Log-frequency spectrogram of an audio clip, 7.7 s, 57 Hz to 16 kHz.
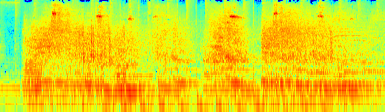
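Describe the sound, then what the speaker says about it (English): A turbocharged AE86 Levin engine surges loudly and continuously in an Initial D mountain race, its revving harmonics overlapping with squealing, skidding tires as the cars run close. "There goes that obsolete boom turbo of his."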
